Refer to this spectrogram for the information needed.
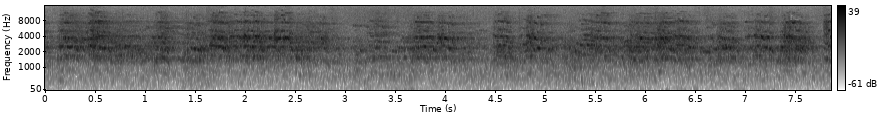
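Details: Large flock of Red-spectacled parrots on yearly migration to the Santa Catarina mountains of southern Brazil to eat pinhão nuts; a steady uproar of many raspy, screeching squawks overlapping without pause, rising and falling in waves.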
